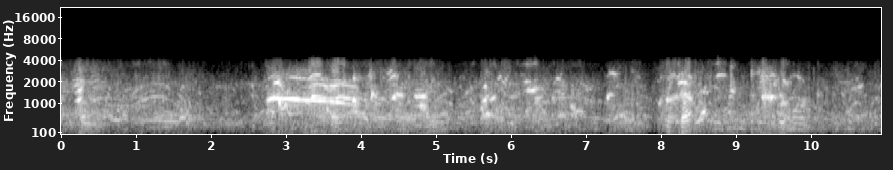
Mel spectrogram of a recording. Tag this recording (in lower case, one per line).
speech
outside, urban or man-made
